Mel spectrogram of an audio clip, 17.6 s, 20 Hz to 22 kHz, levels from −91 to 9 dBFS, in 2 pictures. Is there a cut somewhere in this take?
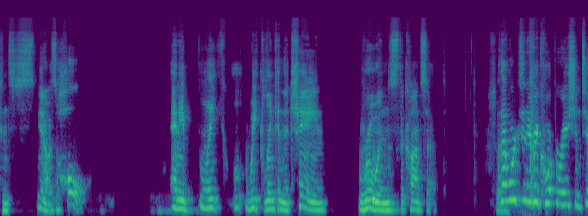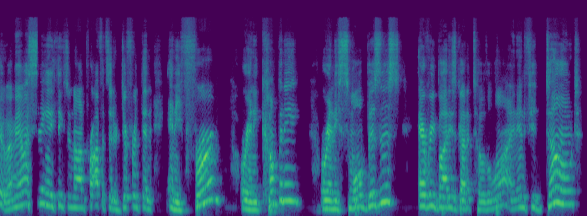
no; 0 cuts

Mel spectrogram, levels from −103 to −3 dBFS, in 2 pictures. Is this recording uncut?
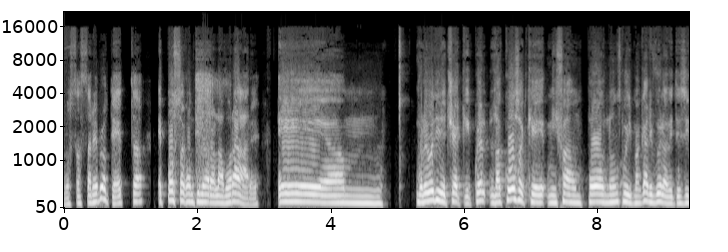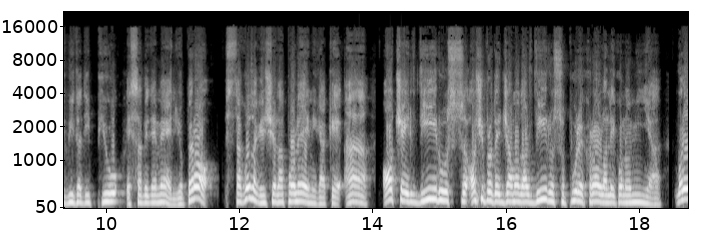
no; 3 cuts; at 3.0 s, 8.3 s, 10.3 s

